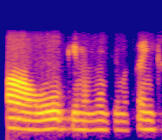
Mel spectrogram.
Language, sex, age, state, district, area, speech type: Tamil, female, 30-45, Tamil Nadu, Chennai, urban, conversation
